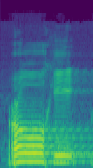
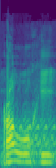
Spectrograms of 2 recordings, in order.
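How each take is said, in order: First: "Ruhi" high, the u held long; ru panjang. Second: "rauhi" high, short rau ending in u; tidak memanjang. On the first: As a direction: stretch the RU of "Ruhi". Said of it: "dibaca panjang". ("Ruhi" dengan ru dipanjangkan) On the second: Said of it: "ndak boleh memanjang". ("rauhi" dibaca pendek, tidak memanjang) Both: Shown as a demonstration.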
